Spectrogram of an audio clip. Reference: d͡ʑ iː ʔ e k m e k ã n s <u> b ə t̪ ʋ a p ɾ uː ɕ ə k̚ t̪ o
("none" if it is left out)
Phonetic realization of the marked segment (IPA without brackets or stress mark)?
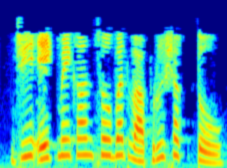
o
